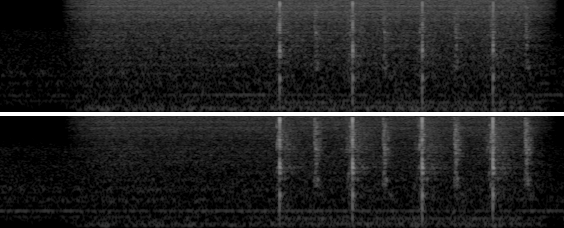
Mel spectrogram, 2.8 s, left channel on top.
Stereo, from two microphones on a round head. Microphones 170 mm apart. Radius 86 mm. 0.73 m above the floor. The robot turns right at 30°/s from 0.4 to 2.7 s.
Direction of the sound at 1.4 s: 20° right (ahead or behind).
